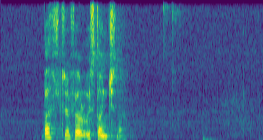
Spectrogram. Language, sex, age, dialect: Faroese, female, 15-35, Vágar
